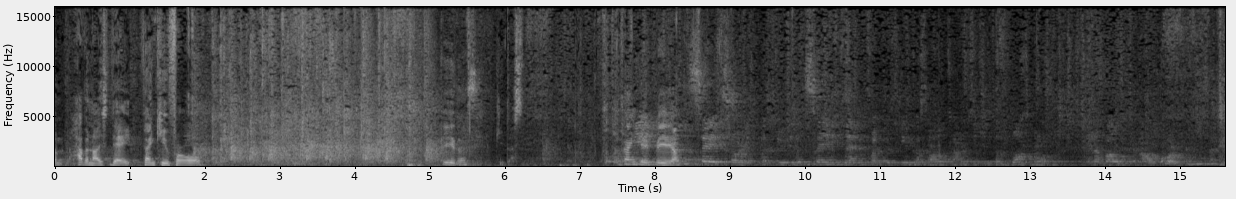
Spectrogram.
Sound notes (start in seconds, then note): 1.7 clapping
